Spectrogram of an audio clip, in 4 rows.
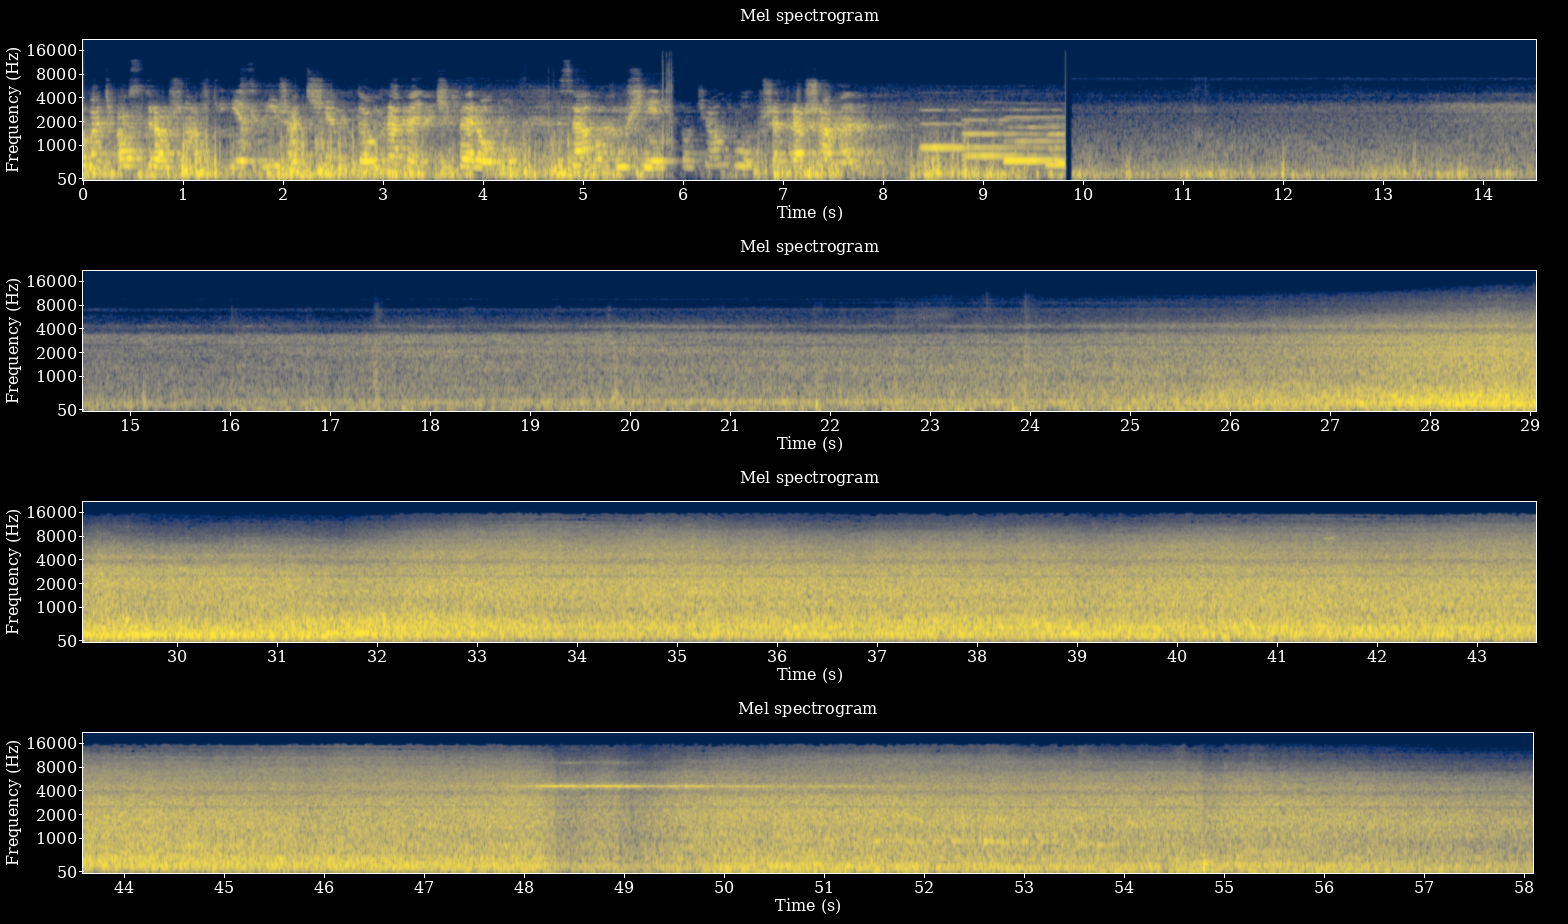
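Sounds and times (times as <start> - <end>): train wheels rumbling on rails: 9.8 - 58.0
high wheel squeal: 47.7 - 53.7.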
